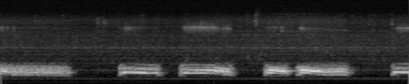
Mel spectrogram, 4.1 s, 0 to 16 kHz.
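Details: Oriental turtle dove recorded in January 2017, delivering a run of deep, hoarse coos grouped in ones and twos with brief pauses, plus a faint high thin sound in the background.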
